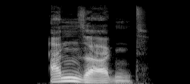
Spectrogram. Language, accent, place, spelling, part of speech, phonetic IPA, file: German, Germany, Berlin, ansagend, verb, [ˈanˌzaːɡn̩t], De-ansagend.ogg
- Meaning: present participle of ansagen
